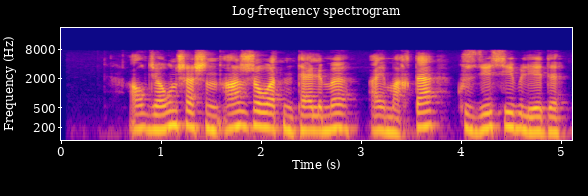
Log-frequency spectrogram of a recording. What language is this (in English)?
Kazakh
